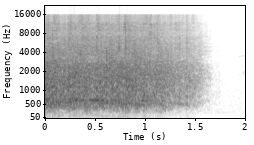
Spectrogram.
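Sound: applause for birthday listeners

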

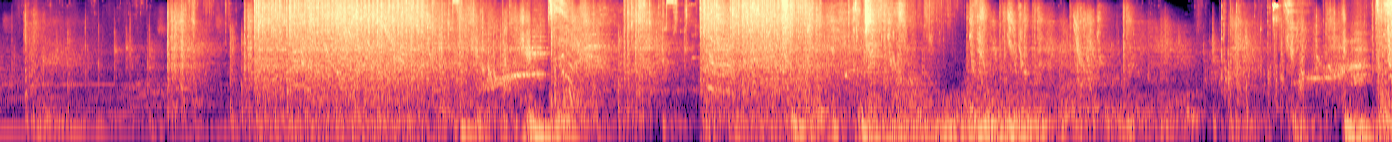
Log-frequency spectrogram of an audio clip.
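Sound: gunfire in the video game Control

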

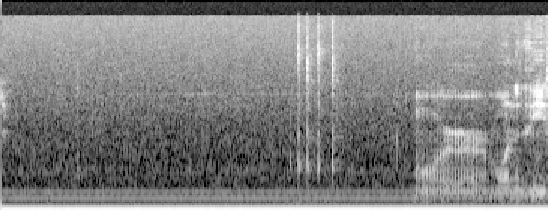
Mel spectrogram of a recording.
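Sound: computer mouse clicking

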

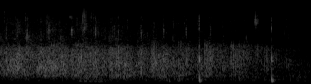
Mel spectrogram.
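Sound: audience applause as Emmy comes on stage

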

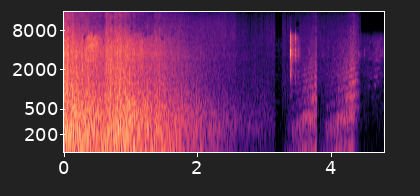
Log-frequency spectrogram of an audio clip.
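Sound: explosions in a video game

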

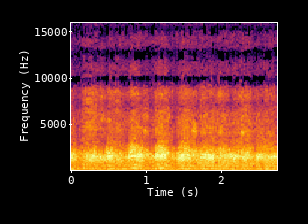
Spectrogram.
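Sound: ducks quacking

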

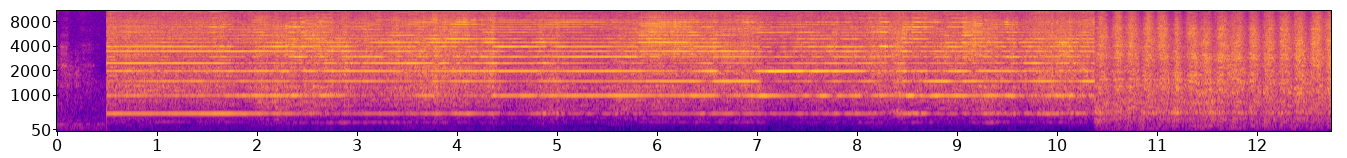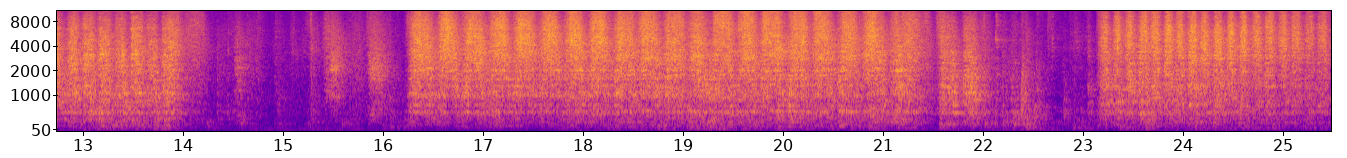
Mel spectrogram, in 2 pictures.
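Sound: laminate trimmer with roundover bit routing wood edge

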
